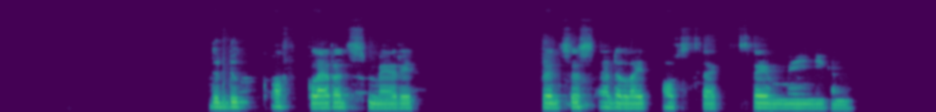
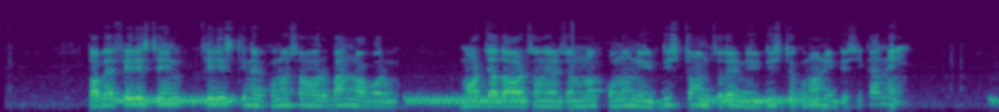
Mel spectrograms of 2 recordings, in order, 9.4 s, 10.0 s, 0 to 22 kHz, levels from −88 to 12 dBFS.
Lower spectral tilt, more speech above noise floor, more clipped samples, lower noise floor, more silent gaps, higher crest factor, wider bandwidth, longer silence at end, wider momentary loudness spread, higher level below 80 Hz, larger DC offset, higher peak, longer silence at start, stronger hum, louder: about the same, -7.5 dB/octave vs -7 dB/octave; first, over 69 dB vs 40 dB; neither; first, under -90 dBFS vs -61 dBFS; first, 4.38-4.43 s, 4.54-4.59 s vs none; about the same, 20 dB vs 18 dB; about the same, 8.8 kHz vs 9.2 kHz; first, 0.85 s vs 0 s; about the same, 10 LU vs 10 LU; second, -70 dBFS vs -62 dBFS; neither; about the same, -4 dBFS vs -2 dBFS; first, 2.1 s vs 0.9 s; neither; about the same, -22 LUFS vs -21 LUFS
